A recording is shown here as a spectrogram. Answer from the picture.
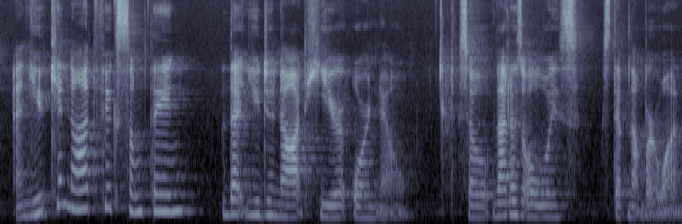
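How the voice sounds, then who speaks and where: Speaking in a Russian accent, a woman moves at a fairly slow pace with lively intonation. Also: medium pitch for a woman. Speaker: YouTuber. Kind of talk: casual talk to camera.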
